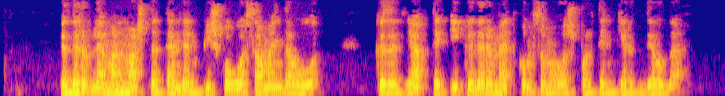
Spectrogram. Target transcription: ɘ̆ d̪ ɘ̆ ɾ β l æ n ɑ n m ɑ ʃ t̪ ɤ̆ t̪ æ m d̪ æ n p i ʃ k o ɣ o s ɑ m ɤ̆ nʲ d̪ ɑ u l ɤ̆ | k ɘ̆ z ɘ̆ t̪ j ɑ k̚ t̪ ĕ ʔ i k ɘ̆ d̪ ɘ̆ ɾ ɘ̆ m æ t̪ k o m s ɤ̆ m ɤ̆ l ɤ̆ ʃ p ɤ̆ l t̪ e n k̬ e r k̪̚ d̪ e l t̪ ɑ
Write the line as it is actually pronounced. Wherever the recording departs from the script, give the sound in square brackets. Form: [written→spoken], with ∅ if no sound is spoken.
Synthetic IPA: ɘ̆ d̪ ɘ̆ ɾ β l æ [n→m] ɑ n m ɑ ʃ t̪ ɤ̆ t̪ æ m d̪ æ n p i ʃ k o ɣ o s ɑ m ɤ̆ nʲ d̪ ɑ u l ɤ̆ | k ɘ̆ z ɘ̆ t̪ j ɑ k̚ t̪ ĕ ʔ i k ɘ̆ d̪ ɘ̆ ɾ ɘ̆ m æ t̪ k o m s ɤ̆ m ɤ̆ l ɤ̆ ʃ p ɤ̆ [l→r] t̪ e n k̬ e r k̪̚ d̪ e l [t̪→d̪] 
